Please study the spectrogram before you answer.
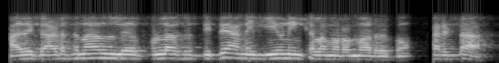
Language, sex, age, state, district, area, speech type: Tamil, male, 30-45, Tamil Nadu, Dharmapuri, rural, conversation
